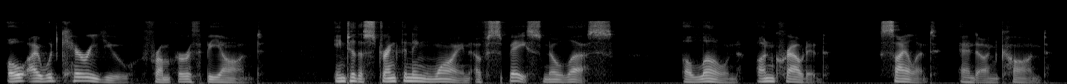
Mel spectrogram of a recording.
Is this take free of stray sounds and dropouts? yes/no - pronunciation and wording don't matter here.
yes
